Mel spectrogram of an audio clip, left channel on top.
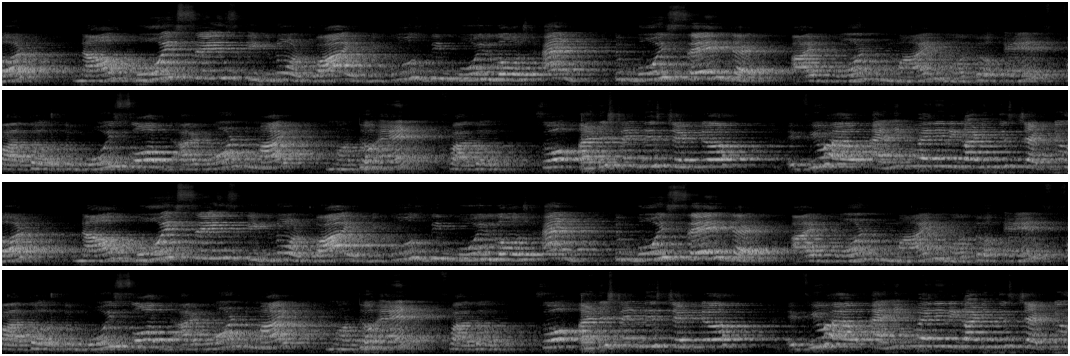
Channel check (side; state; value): both; normal; correlation 0.47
